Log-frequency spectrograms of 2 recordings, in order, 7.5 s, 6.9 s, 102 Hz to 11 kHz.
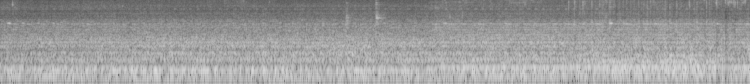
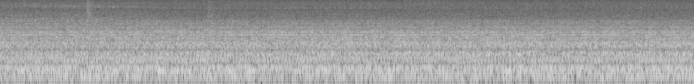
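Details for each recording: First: Copper parting test with an Accusize parting tool kit at 180 rpm; gummy, sticky copper; steady lathe hum with faint uneven ticking as the parting tool chatters; stopping and adding more lube fixes it. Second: Accusize QTR 22 parting tool on a lathe, parting 303 stainless at 180 rpm under power feed without lube and with long stick-out: a steady, even cutting hiss over the spindle whir with no chatter or squeal; a clean, normal parting cut.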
